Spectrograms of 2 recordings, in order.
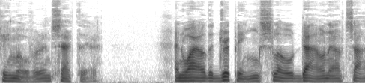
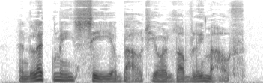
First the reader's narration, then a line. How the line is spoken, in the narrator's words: said softly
